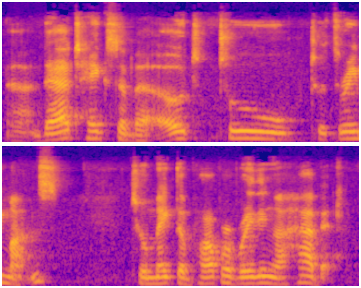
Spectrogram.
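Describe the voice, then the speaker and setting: A woman's voice: low-pitched, unhurried, a little mellow, rough recording. A woman voice coach in a live interview, explaining vocal technique in an instructive way. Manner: instructive, demonstrates voices while teaching. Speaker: voice coach and keynote speaker.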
